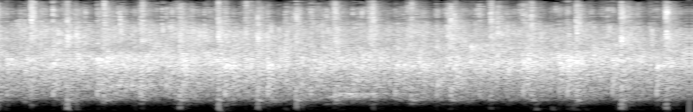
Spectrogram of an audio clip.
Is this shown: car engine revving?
no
